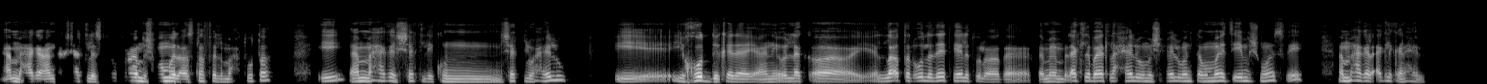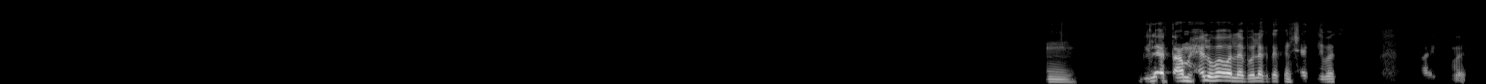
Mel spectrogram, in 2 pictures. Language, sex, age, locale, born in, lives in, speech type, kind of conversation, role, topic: Arabic, male, 40-44, ar-EG, Egypt, Portugal, conversation, podcast, host, إزاي بتخطّطي وجبة لعيلة كبيرة؟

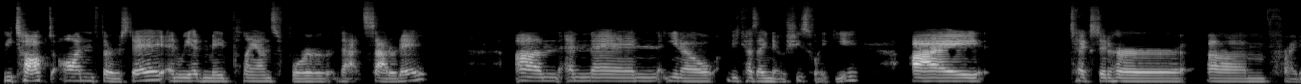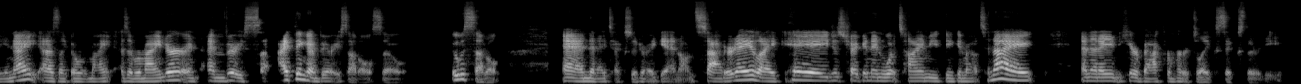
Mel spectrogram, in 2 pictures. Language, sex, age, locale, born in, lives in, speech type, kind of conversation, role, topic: English, female, 40-44, en-US, United States, United States, conversation, advice, user, How can I address a disagreement with a close friend without damaging our relationship?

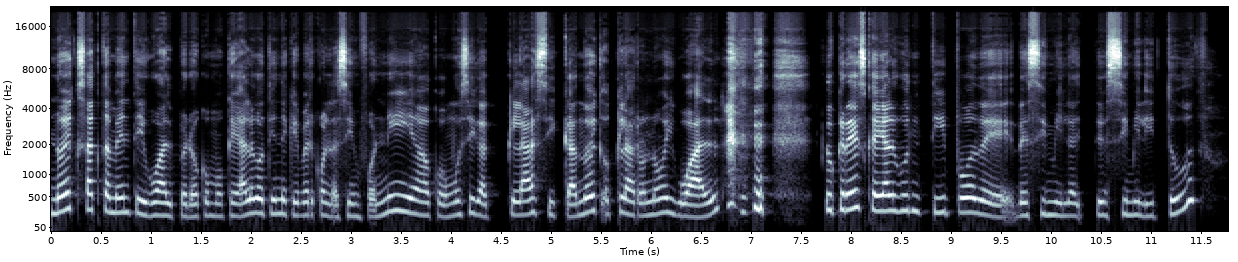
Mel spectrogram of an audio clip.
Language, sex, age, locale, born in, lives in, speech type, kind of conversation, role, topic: Spanish, female, 35-39, es-PE, Peru, United States, conversation, podcast, host, ¿Qué canción siempre te transporta a otro lugar?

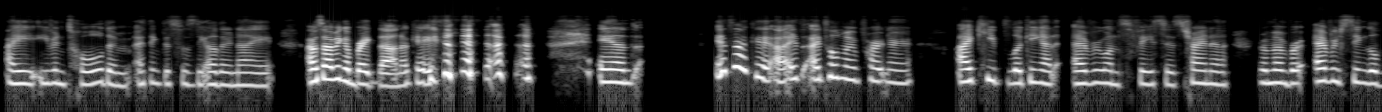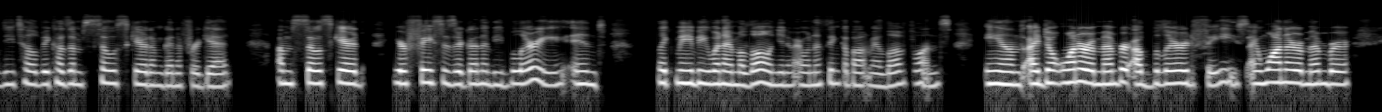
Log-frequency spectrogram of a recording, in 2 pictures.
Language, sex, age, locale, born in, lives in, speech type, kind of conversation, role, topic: English, female, 20-24, en-US, Philippines, United States, conversation, unstructured, none, How do you decide which memories to keep and which to let fade?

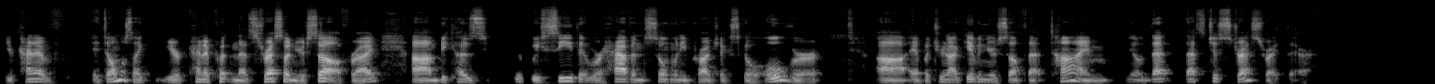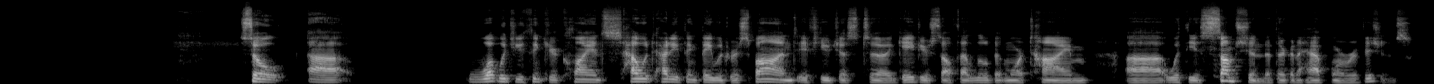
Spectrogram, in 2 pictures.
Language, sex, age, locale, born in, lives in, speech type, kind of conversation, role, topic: English, male, 35-39, en-US, United States, United States, conversation, advice, advisor, How can I balance work deadlines without sacrificing my personal life?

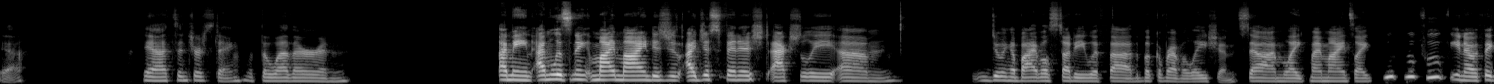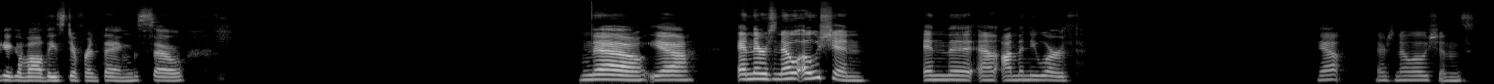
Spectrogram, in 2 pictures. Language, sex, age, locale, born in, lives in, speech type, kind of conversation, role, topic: English, female, 45-49, en-US, United States, United States, conversation, podcast, host, In what ways do plants and trees contribute to a healthier environment for people?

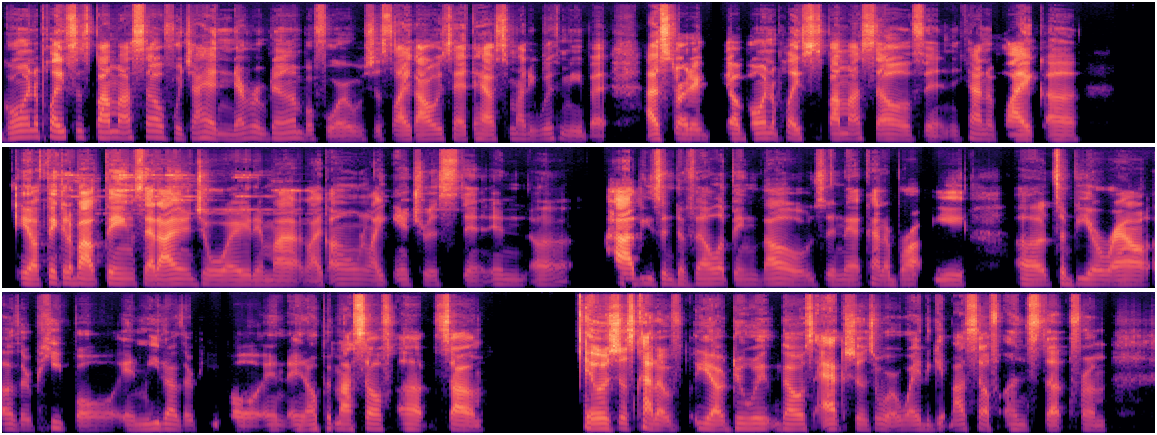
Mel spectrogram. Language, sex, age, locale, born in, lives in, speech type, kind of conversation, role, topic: English, female, 50-54, en-US, United States, United States, conversation, podcast, guest, What helps you move forward during challenging times?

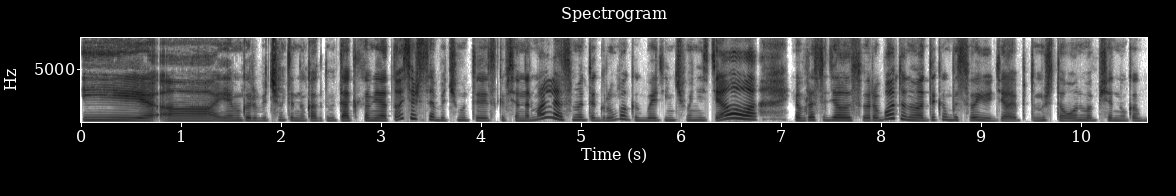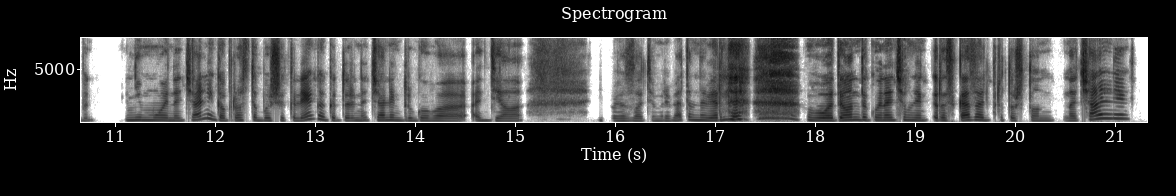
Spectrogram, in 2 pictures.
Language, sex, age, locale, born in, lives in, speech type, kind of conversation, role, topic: Russian, female, 25-29, ru-RU, Ukraine, United States, conversation, advice, user, Как вы переживаете страх просить о помощи на работе или в семье?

